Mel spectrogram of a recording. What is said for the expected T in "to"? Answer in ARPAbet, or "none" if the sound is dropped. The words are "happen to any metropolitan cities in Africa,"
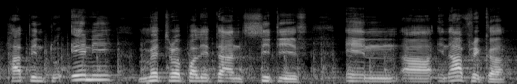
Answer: T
